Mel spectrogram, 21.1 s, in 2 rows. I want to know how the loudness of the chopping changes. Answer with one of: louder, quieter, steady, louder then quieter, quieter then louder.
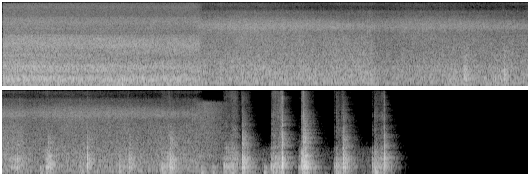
louder.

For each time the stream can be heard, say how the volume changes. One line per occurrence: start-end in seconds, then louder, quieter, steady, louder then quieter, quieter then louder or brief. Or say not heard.
0.0-15.2 quieter.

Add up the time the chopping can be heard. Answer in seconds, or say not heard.
9 s.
